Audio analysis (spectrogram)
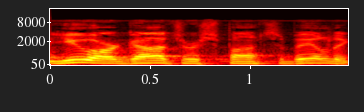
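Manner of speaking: usual speaking voice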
